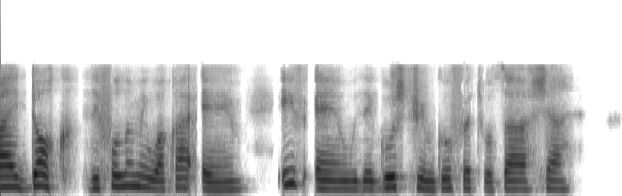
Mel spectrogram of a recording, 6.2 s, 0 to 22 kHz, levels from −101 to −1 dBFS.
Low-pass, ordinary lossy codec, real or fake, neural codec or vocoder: 5.4 kHz; AAC, 24 kbps; fake; codec, 16 kHz in and 24 kHz out, 0.9 kbps, LongCat-Audio-Codec, fine tuned four codebook decoder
